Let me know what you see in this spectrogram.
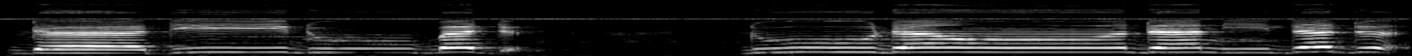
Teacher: Huruf ini keluar dengan cara menyentuhkan ujung lidah ke gusi bagian atas. Nah, dalam keadaan mati, huruf da ini terdengar memantul.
